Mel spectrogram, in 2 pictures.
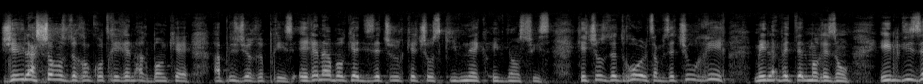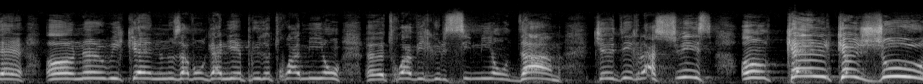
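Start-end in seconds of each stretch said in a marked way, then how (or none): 9.7-18.5 put-on booming shouted preacher voice, higher, louder. Retelling what a visiting preacher always said: imitating Reinhard Bonnke yelling. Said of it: "mais il hurlait comme ça".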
